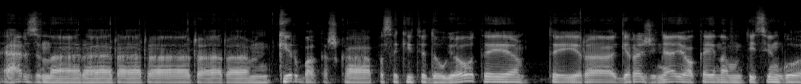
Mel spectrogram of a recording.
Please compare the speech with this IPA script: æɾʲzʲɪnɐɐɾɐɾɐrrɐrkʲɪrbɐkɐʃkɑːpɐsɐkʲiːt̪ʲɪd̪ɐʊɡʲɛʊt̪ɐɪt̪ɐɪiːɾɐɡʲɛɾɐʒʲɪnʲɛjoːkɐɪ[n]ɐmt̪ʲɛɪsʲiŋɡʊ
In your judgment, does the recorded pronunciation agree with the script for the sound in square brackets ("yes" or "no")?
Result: yes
